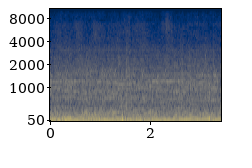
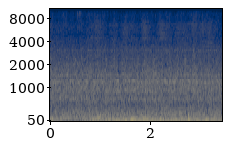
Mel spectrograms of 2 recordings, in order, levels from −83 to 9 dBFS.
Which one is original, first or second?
second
